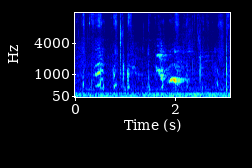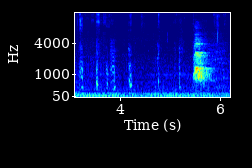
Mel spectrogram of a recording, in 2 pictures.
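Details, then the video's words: Boston Bulldog puppies at dinner time give two short whining yips, around two and five and a half seconds in, over a low steady hum and scattered soft clicks. "My Beautiful Boston Bulldog Puppies ❤️❤️ Dinner Time!!"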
